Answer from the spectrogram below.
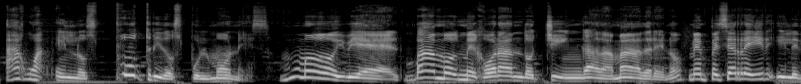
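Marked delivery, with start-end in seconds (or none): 0.0-6.7 slow, drawn-out sarcastic astonishment; mock disbelief. Vaper hearing that vapor puts water in lungs, mock disbelief. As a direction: stretch every phrase in theatrical incredulity.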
